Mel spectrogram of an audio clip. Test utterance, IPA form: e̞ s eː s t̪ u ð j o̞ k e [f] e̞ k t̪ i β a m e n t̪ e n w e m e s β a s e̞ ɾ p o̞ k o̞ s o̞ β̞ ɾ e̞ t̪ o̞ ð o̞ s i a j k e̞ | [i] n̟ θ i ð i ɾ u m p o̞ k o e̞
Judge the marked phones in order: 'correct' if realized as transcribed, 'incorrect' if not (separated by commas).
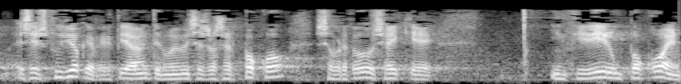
correct, correct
